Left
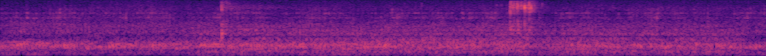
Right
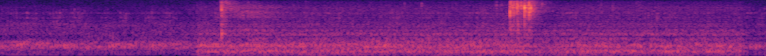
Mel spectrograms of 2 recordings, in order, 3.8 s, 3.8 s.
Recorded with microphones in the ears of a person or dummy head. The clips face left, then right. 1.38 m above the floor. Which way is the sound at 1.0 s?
60° right (ahead or behind).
